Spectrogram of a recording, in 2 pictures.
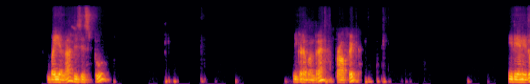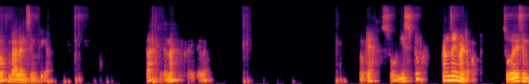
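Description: A man speaks calmly and explains in short phrases, close to a microphone.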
